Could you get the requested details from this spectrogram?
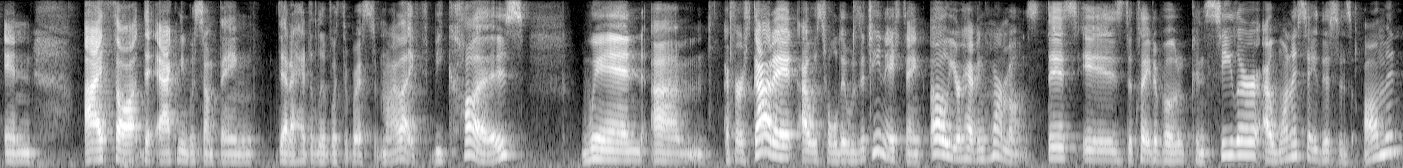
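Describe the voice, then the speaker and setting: A woman's voice: low voice, expressive, normal speed, a bit bright. A middle-aged woman, a skincare company founder, chatting candidly while doing her makeup for a vlog. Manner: candid, chatty, self-deprecating. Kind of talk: get-ready-with-me makeup chat.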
